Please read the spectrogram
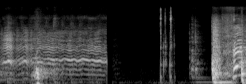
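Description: A man's loud, wavering yell that breaks off about a second in, followed by a brief silence and a few short clicks near the end.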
